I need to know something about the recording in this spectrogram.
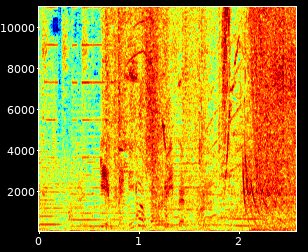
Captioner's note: reads the sign in a sort of Don Adams impression in spanish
